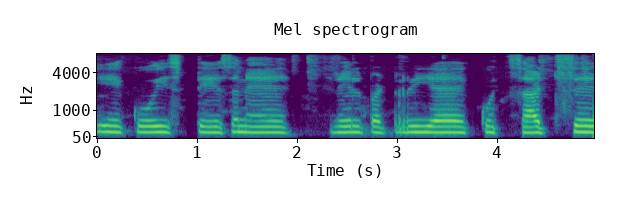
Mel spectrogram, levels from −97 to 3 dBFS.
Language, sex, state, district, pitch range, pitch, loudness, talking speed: Hindi, female, Uttar Pradesh, Budaun, 205-215 Hz, 210 Hz, -20 LUFS, 120 wpm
